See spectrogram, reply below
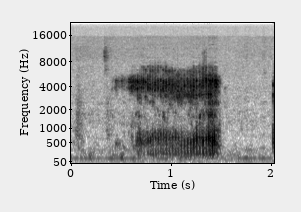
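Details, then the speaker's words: A single long, rough, rattling inward breath about a second long, heard faintly through headphones against quiet room noise from an unidentified source; snoring. "okay I hear snoring not me I know but I hear it not me not me I'm confused why is there snoring question because I heard it"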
